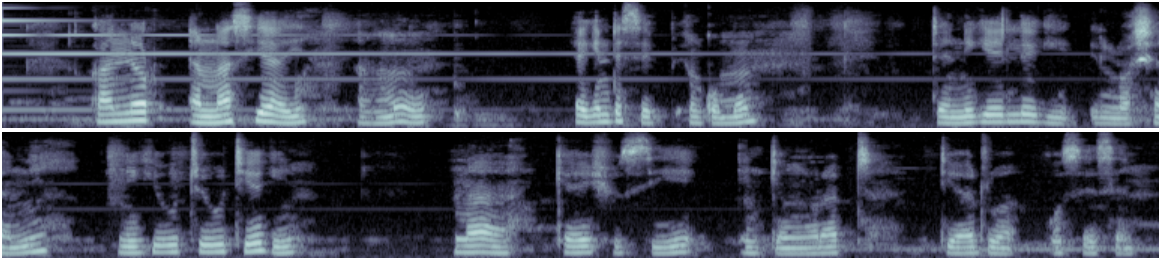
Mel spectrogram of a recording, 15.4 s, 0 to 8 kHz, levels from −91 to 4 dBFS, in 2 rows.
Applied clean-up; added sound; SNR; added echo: none; Musical instrument; 13 dB; none.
